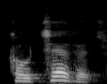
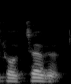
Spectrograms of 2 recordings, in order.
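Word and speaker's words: כּוֹתֶבֶת: Short vowel should be part of a closed syllable. It is not. If it is not, it's irregular and draws the accent. And so the emphasis should be over the segol. The last syllable is CVC. That's why you have it as kotevet, not kotevet.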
